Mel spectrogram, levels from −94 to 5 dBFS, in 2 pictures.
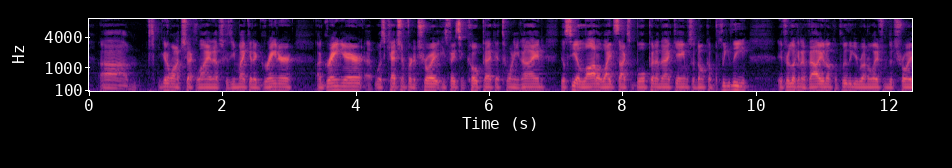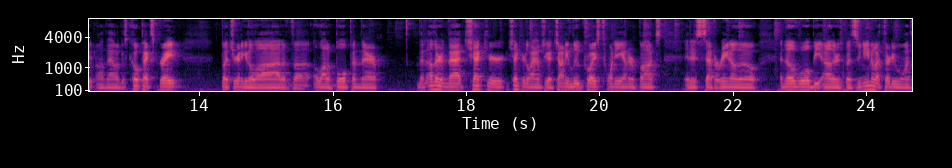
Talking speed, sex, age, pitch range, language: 240 wpm, male, 30-49, 95-100 Hz, English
